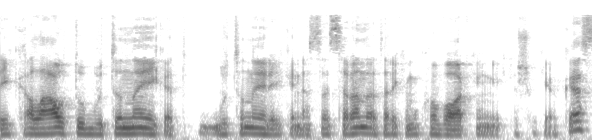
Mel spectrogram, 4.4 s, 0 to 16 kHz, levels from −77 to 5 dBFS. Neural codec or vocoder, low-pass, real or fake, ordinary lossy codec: none; 14.4 kHz; real; MP3, 48 kbps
